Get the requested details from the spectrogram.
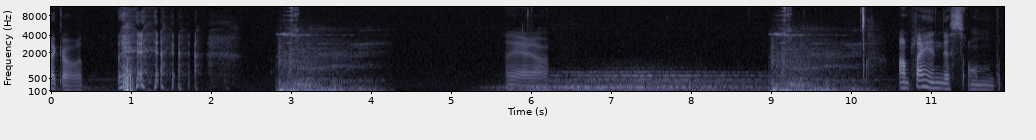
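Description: A young woman talks cheerfully close to a headset microphone.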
